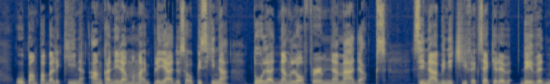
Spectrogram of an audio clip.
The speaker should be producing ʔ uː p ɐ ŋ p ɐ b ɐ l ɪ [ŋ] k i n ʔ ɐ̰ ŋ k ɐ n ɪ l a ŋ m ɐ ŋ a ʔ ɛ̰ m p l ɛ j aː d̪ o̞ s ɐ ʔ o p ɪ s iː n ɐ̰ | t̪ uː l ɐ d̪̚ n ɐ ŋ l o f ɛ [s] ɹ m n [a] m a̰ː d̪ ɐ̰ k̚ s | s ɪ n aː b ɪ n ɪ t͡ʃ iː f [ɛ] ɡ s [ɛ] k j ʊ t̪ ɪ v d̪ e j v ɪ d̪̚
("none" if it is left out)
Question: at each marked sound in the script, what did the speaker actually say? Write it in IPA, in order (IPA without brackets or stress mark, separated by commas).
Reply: none, none, ɐ, ɛ, ɛ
